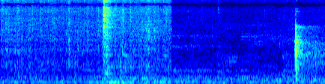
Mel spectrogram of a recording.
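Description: Okra fried in hot oil on a high flame gives a soft, steady sizzle, then a spoon clinks against the pan twice as the pieces are scooped out, all fairly quiet with no talking.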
